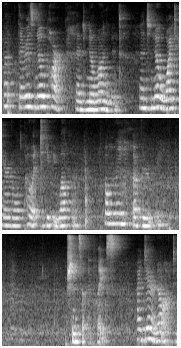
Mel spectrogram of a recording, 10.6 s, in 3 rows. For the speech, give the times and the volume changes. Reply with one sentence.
You can hear the speech from 0.0 to 6.9 s, at a steady volume; and briefly from 8.3 to 10.5 s.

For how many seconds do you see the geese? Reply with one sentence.
The geese can't be heard in this clip.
